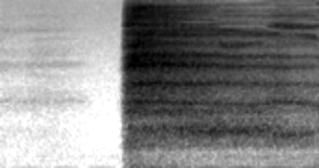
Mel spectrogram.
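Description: A man's heavy sigh, a long breathy exhale into a close microphone, starting a little under a second in and lasting over a second.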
